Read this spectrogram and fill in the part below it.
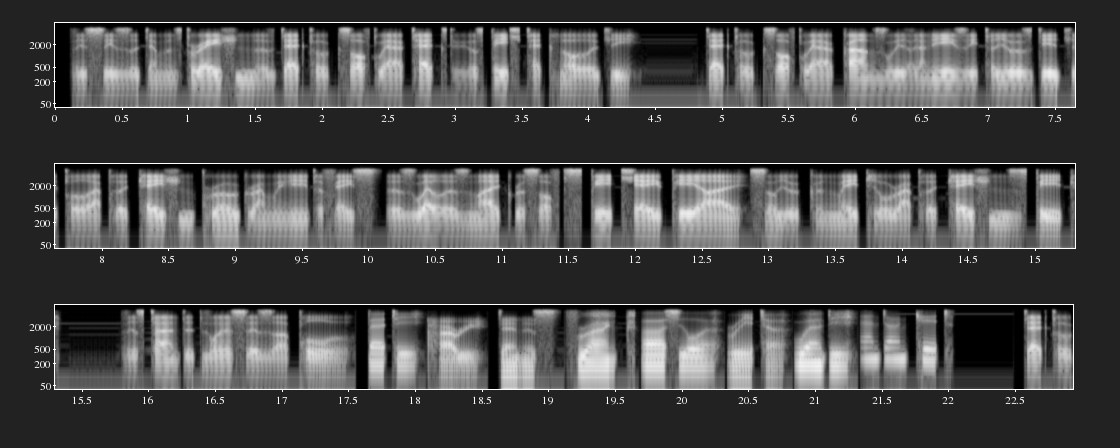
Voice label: UK English DECtalk 4.60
